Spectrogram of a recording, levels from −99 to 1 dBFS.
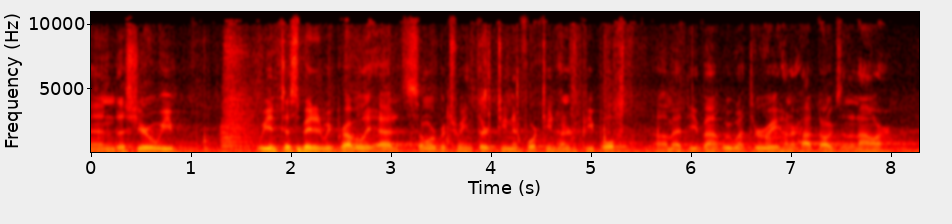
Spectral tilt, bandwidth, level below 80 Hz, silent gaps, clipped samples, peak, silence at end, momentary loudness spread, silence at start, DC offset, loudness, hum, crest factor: -5.5 dB/octave; 11 kHz; -64 dBFS; none; under 0.1%; -26 dBFS; 0 s; 9 LU; 0 s; under 0.1%; -45 LUFS; none; 18 dB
